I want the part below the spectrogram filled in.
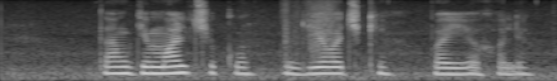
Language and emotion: Russian, sad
